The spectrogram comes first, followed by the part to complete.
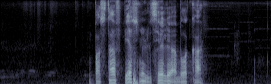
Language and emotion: Russian, neutral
